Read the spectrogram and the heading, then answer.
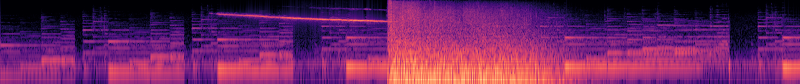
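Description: A hip-hop intro of sustained melodic tones, with a falling whistle that leads into one loud, deep boom midway through, after which the music carries on. No voices.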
